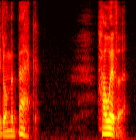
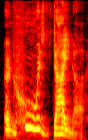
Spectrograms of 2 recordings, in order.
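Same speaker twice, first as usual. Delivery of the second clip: slow, loud, higher question; inquiring Lory; 4 semitones higher, 5 dB louder, slower than usual. A narrator's reading. Lory asking Alice about Dinah, slow and loud. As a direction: ask slowly and grandly.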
